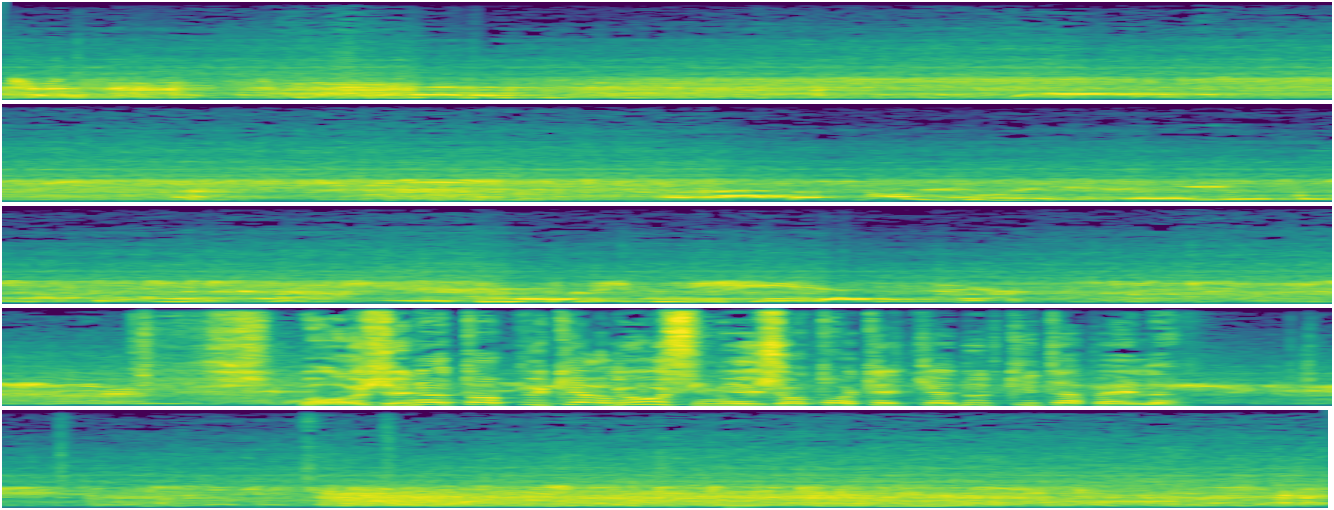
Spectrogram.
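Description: Radio static hisses steadily.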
